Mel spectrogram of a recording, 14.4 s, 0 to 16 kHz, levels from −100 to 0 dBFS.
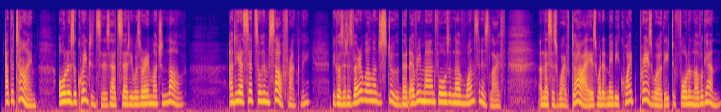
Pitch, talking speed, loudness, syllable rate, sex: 210 Hz, 210 wpm, -18 LUFS, 5.9 syllables/s, female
